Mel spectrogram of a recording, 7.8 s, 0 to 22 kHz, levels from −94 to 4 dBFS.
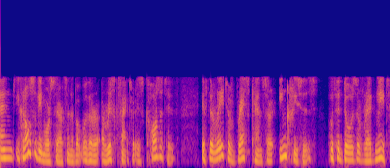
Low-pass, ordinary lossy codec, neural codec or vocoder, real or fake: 7.2 kHz; AAC, 16 kbps; none; real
